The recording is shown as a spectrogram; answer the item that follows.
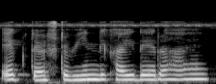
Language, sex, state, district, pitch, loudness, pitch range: Hindi, female, Uttar Pradesh, Lucknow, 220 Hz, -13 LUFS, 215-225 Hz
